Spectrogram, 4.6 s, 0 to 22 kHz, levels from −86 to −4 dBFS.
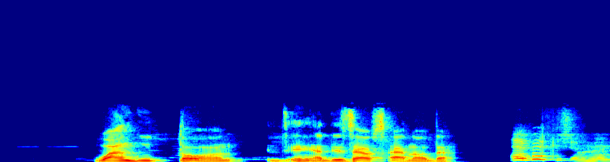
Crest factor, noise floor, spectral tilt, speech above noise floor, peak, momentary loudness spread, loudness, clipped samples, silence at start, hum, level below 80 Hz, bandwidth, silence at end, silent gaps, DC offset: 18 dB; -72 dBFS; -6 dB/octave; 54 dB; -2 dBFS; 13 LU; -19 LUFS; under 0.1%; 0.7 s; none; -56 dBFS; 7.8 kHz; 0 s; none; under 0.1%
